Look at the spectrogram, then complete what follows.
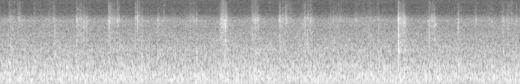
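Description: Steady hiss and low hum of room tone, with a few faint, scattered clicks.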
